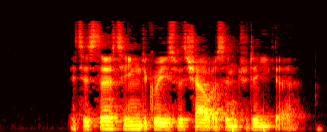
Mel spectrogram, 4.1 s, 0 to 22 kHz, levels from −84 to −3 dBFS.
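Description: From start to finish the speech sounds watery and swirly, with sibilants turning metallic and chirpy, and nothing at all above 11.2 kHz. This is plainly audible MP3 compression, likely at a low bitrate near 50 kbps. Short of bits, the encoder has cut the treble at a fixed point and dropped quiet frequency lines, which flicker in and out between frames and smear the edges of consonants.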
